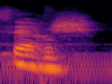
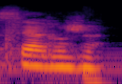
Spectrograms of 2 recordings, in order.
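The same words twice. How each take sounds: First: It ends on the consonant with no vowel. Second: It ends with an added final vowel sound. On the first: The speaker calls it right. "we would say Serge" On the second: The speaker calls it wrong. "He is pronouncing the final E"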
